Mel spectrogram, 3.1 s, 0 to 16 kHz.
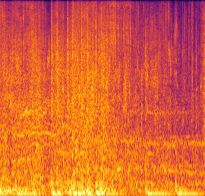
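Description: Rapid gunfire from a weapon in the PS4 game Warframe, a dense, steady burst of shots that runs for about three seconds with no letup.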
